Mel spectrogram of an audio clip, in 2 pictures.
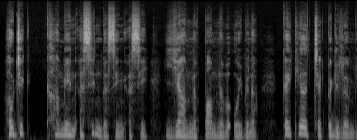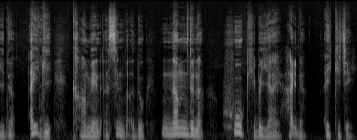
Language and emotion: Manipuri, fearful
